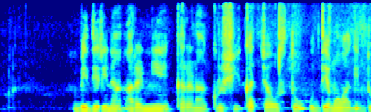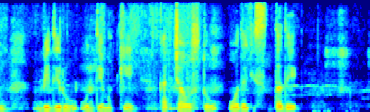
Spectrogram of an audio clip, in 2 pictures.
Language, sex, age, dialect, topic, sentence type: Kannada, female, 18-24, Mysore Kannada, agriculture, statement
